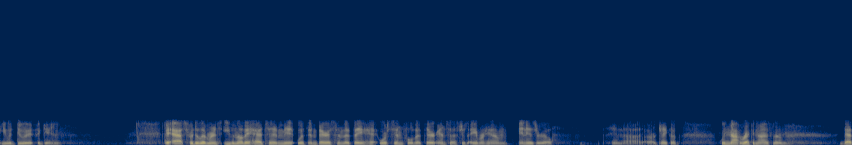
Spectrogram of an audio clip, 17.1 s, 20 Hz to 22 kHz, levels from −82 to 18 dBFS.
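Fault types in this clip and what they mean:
G.729 codec: The speech passes through a low-rate voice codec for the whole clip. It does not carry the waveform itself. It sends a vocal tract filter, a pitch predictor and a few pulses per frame, and the sound is rebuilt from those. Here the damage is plainly audible, with a rough, synthetic edge on every word. The band runs only from about 250 Hz to 3.5 kHz, so it sounds thin. The coarseness fits an 8 kbit/s G.729-type stream.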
